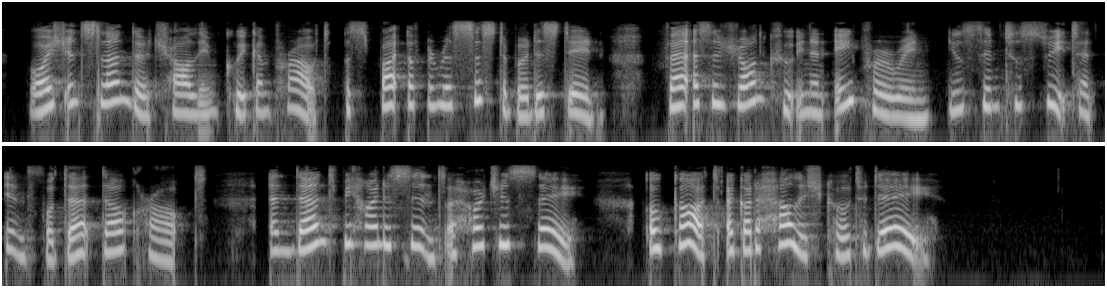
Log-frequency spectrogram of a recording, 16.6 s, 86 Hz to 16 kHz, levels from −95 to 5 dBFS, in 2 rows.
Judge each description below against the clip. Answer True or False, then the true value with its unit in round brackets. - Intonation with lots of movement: True (5.9 semitones)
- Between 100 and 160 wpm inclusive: False (180 wpm)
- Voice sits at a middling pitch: False (320 Hz)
